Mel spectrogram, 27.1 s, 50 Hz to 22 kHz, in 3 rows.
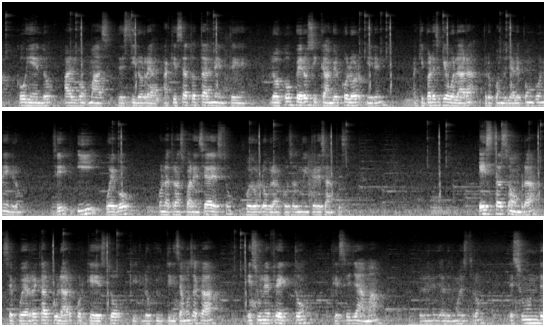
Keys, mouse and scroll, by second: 0.3 click, 0.6-1.2 scroll, 1.5 click, 2.4 click, 3.8 click, 4.5-4.9 scroll, 6.3 click, 6.7 click, 7.6 click, 8.6 click, 9.2-10.0 scroll, 11.3 click, 13.8 click, 15.0 click, 16.7 click, 17.6 click, 18.3 click, 19.3 click, 20.2 click, 22.3 click, 26.2 click.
